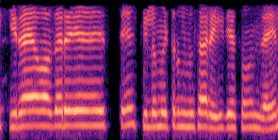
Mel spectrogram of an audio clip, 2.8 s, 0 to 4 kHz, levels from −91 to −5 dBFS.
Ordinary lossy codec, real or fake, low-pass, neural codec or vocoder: MP3, 32 kbps; real; 3.6 kHz; none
